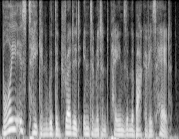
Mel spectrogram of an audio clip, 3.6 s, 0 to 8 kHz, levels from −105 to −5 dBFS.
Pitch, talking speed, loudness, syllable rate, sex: 115 Hz, 250 wpm, -18 LUFS, 6.0 syllables/s, male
